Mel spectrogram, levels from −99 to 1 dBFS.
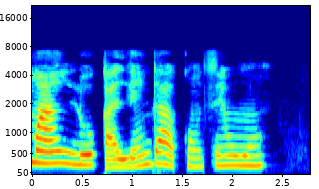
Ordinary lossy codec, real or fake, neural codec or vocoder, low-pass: AAC, 32 kbps; real; none; 7.2 kHz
